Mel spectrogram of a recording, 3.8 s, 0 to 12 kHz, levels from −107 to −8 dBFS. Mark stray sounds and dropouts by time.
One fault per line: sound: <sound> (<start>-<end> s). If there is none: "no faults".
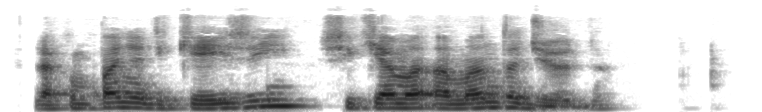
no faults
